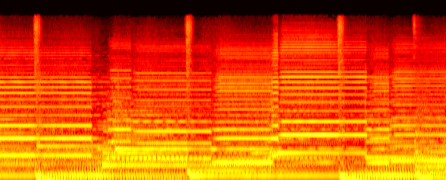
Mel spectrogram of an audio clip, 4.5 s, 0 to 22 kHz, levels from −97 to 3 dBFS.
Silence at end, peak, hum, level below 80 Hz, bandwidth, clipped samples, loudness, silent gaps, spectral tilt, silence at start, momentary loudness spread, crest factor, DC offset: 0 s; -8 dBFS; none; -26 dBFS; 16 kHz; under 0.1%; -18 LUFS; none; -4.5 dB/octave; 0 s; 3 LU; 10 dB; under 0.1%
